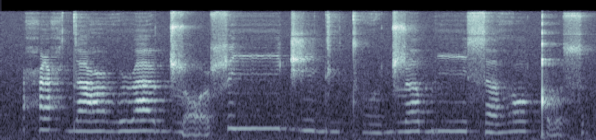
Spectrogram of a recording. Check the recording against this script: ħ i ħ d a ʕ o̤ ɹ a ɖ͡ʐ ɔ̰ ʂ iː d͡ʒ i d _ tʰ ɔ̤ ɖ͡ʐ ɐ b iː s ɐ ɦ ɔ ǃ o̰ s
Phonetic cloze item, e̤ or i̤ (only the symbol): i̤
